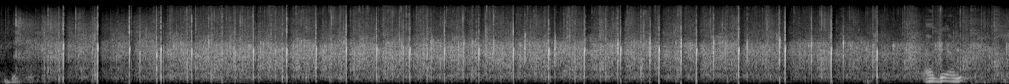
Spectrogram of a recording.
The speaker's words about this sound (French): et eh bien, je tiens à ce qu'on les remercie, qu'on les applaudisse.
